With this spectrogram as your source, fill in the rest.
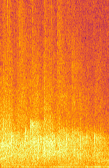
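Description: Audience of business and community partners clapping for elementary, middle and high school students at a strategic plan presentation, a fairly quiet, steady patter of applause lasting a couple of seconds with a low hum beneath.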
